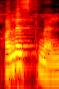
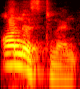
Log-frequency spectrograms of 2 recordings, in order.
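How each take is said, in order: First: The word starts with an audible h sound. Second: The word starts with a vowel, no h. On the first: The speaker calls it wrong. "হনেস্ট man না" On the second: The speaker calls it right. "এটাকে কেউ হনেস্ট বলে না"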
